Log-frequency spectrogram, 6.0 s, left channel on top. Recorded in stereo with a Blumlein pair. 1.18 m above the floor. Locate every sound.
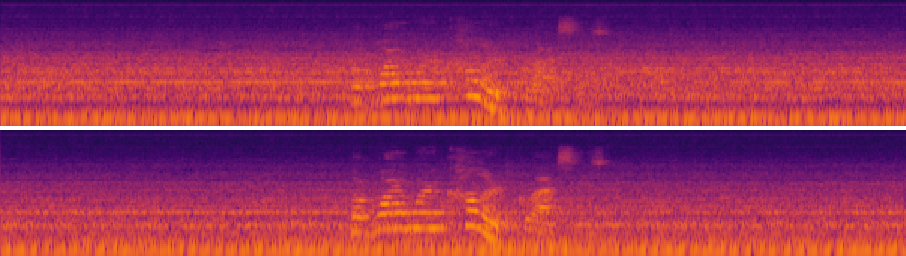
0.0 s a fan: 40° left, 3.5 m
2.3 s a woman speaking: 15° right, 0.9 m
